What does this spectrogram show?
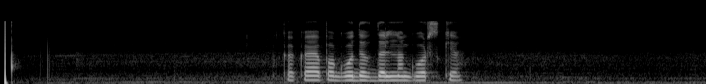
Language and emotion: Russian, neutral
